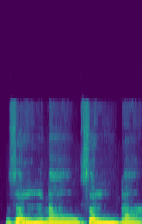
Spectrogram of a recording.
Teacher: জাল, তারপরে নুনে যাবেন, জালনা, জালনা, লাম সামনে, নুন তার চেয়ে একটু ভেতরে।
